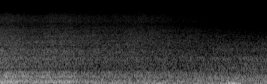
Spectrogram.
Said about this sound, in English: From my current vantage point outside Reedsport, Oregon, it seems clean, green, and promising. Powerful waves launch geysers of spray over the jetty up ahead.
